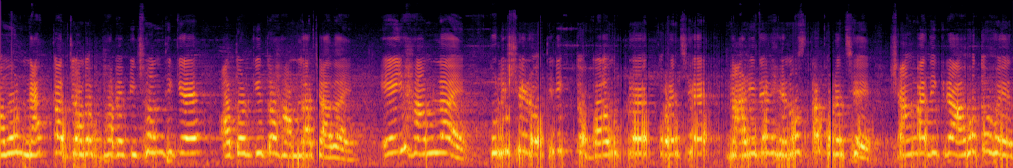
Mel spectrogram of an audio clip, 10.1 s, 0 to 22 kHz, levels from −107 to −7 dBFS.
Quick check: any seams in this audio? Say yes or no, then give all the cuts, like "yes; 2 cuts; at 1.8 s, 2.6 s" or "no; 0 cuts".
no; 0 cuts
